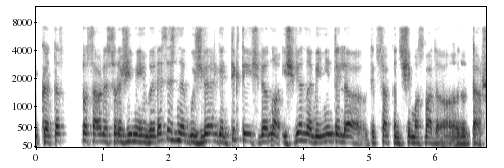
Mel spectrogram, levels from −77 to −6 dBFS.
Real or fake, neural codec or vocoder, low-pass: real; none; 7.2 kHz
